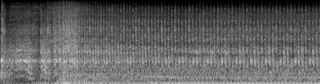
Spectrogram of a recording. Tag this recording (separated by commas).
Engine, Vehicle, Engine starting, Motor vehicle (road), Idling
